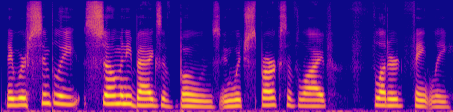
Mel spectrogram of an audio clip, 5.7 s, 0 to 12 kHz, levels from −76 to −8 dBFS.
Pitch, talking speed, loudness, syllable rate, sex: 200 Hz, 160 wpm, -18 LUFS, 4.1 syllables/s, female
